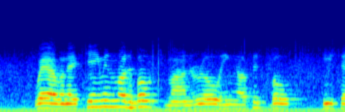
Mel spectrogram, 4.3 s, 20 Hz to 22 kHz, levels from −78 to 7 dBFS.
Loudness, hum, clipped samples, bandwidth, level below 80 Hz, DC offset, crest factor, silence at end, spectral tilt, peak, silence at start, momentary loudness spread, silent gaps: -19 LUFS; none; under 0.1%; 4.2 kHz; -36 dBFS; under 0.1%; 16 dB; 0 s; -10.5 dB/octave; -2 dBFS; 0 s; 11 LU; none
